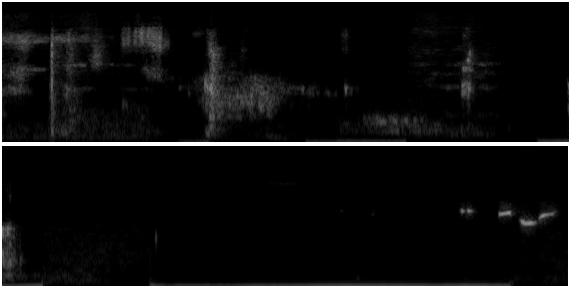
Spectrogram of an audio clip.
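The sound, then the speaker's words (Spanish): A brief electronic video intercom call chime of a few quick, bright tones sounds near the end as a call is placed to a home intercom installation, following soft whispery rustling and scattered clicks. “El pipiribí ha sonado.”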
